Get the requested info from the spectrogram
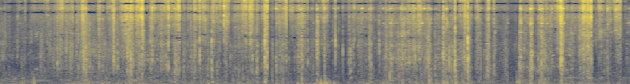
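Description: Plastic blister pack and its cardboard backing being peeled and torn open by hand: a run of irregular crackles and sharp clicks.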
